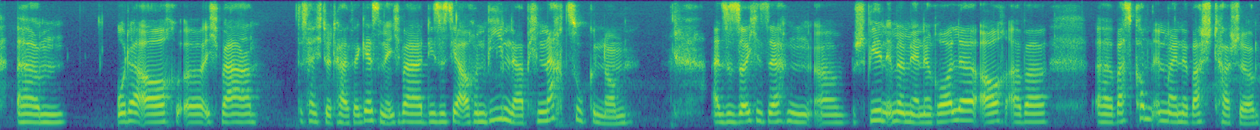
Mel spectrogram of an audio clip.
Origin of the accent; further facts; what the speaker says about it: north of Leipzig, Saxony, Germany; moved away as an adult; also born or lived in Hesse / Hamburg; now in Dortmund, Germany; ich bin in Leipzig geboren und ähm, etwas nördlich davon aufgewachsen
